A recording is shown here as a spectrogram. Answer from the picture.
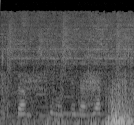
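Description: Wind buffeting the camera microphone in a snowstorm: a low rumble that picks up sharply near the end. A faint voice can be heard under it in the first part.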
